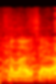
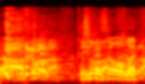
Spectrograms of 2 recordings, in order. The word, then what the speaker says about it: Cazorla: I've got two: Danny Murphy for Blackburn and Santi Colosa. – Cazorla.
